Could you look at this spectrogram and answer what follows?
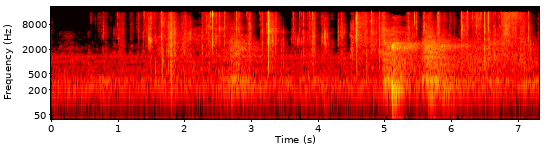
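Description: Clear plastic sleeves and paper prints crinkling and rustling as they are handled and shifted on a table: irregular crackles throughout, with a louder stretch of crinkling about five seconds in.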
